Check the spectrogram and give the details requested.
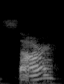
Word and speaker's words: sour: Sour? Sour and R. Oh, okay. So it's more 2-syllable for the American pronunciation. Sour.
